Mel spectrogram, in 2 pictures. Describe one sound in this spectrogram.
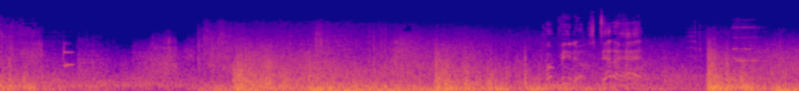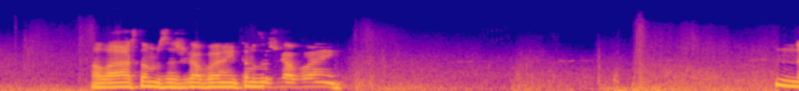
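Shells explode with deep rumbling bursts.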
